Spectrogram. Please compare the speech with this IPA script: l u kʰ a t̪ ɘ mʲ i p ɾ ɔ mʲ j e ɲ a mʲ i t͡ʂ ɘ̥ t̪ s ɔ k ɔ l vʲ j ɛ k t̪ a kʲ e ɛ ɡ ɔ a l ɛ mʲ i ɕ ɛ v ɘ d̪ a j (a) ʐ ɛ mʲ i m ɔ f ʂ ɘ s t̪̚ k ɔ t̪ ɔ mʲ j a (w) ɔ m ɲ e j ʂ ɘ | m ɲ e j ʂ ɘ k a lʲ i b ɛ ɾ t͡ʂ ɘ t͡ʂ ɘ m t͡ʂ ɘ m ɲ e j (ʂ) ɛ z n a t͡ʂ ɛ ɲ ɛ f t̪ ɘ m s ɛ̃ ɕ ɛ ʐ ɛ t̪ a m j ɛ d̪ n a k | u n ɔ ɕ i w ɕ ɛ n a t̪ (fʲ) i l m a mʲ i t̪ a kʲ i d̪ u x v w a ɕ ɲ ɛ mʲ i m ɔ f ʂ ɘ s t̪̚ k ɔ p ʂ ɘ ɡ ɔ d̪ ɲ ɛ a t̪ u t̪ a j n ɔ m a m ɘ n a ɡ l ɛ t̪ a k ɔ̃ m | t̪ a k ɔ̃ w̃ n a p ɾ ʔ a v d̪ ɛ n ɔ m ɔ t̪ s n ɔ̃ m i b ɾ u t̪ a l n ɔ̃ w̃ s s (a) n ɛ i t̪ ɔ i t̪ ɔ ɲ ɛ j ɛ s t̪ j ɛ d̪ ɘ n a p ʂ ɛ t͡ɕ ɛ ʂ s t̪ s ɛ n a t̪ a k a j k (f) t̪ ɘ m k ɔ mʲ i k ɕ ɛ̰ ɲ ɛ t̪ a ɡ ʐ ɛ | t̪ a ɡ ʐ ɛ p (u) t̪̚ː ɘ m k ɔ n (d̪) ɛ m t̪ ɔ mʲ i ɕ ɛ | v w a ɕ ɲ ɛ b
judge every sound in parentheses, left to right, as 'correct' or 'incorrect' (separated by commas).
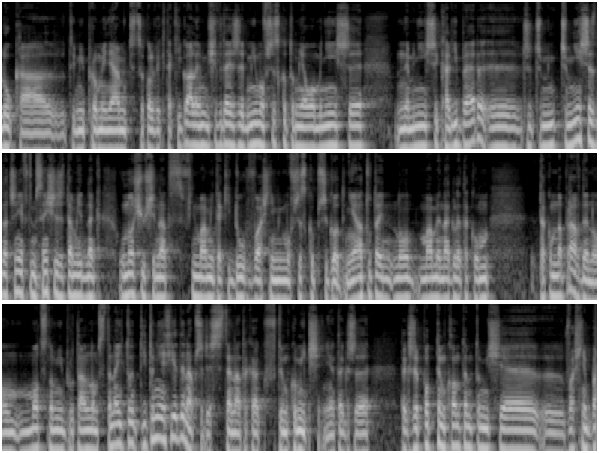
incorrect, correct, correct, correct, incorrect, correct, incorrect, incorrect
